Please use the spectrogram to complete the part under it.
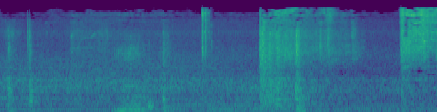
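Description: A car engine revs and drives off.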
